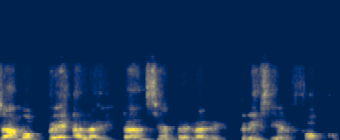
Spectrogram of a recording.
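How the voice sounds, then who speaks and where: Lively intonation runs through this normal speaking voice. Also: woman. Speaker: math teacher. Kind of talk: lecture.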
